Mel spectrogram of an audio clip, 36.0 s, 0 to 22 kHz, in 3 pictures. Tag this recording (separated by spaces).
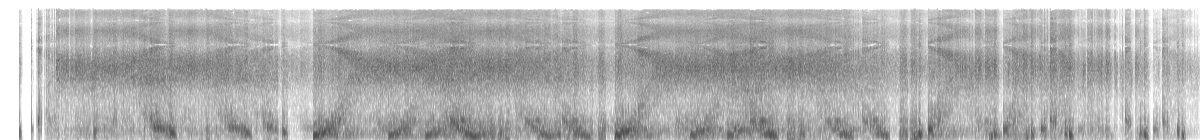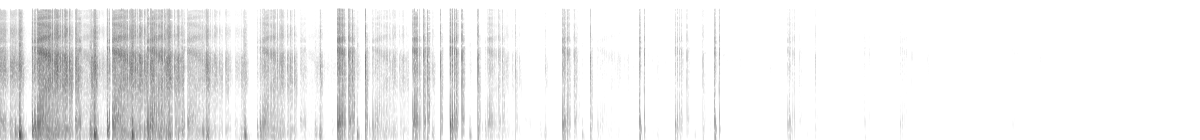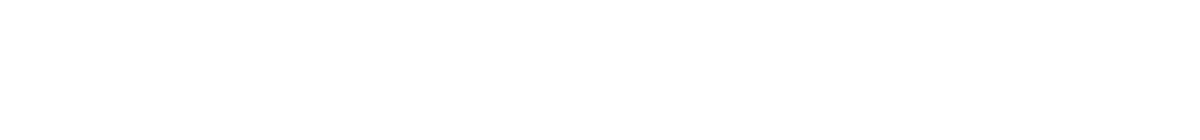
80bpm distortion noise remix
